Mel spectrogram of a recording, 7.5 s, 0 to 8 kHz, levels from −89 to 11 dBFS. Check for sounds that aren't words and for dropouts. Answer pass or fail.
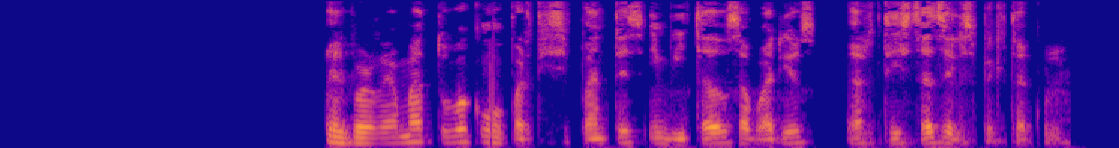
pass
